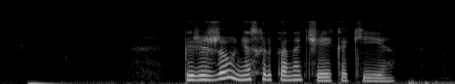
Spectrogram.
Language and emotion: Russian, neutral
